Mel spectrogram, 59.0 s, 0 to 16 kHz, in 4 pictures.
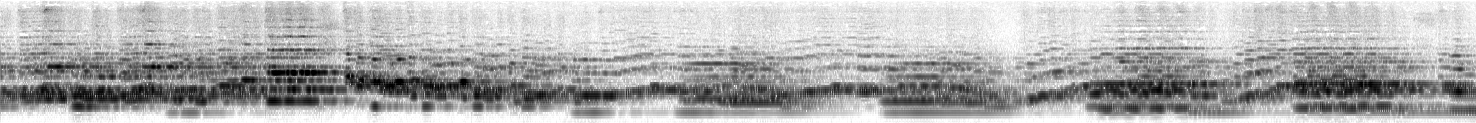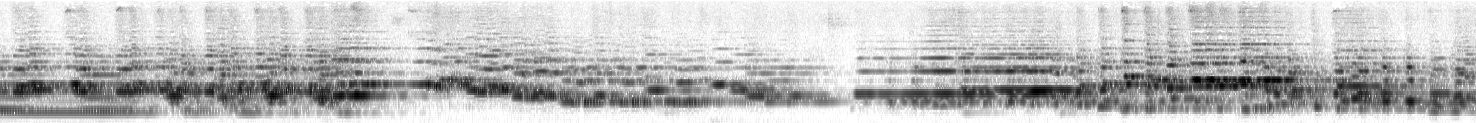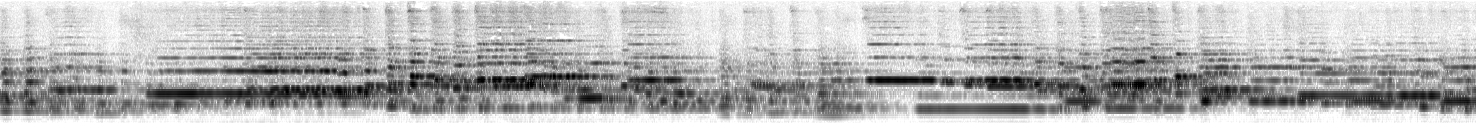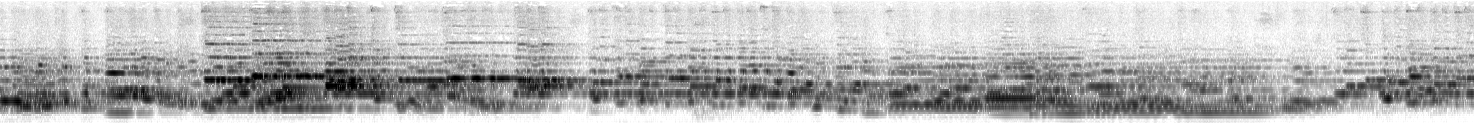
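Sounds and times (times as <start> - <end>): flutes playing chamber music: 0.0 - 59.0.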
